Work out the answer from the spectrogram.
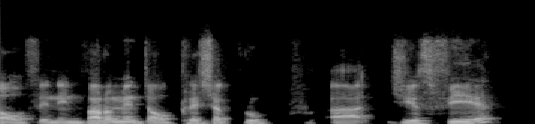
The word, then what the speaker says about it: GeaSphere: Philip Owen is a founding member of an Environmental Pressure Group GeaSphere. I don't know if I'm saying it right, Philip.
